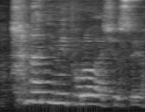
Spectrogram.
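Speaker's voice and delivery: acted grave announcement. Wife telling Luther shocking news, high acted lament.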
